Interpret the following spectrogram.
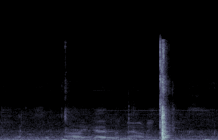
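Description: Compound bow shot: one sharp crack as the string is released, about one and a half seconds in.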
